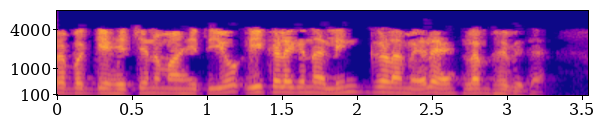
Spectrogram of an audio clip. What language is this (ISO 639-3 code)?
kan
